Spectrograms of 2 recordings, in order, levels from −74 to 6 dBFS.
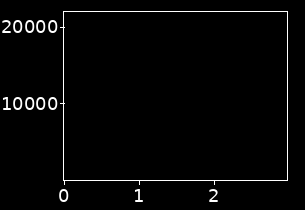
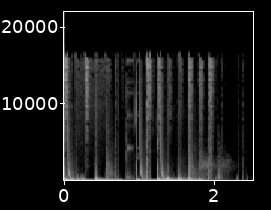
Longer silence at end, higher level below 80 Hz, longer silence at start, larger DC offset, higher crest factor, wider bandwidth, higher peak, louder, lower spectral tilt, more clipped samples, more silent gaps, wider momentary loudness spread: second, 0 s vs 0.55 s; second, under -90 dBFS vs -24 dBFS; about the same, 0.05 s vs 0 s; neither; about the same, 14 dB vs 18 dB; second, 11.5 kHz vs 17.5 kHz; second, -58 dBFS vs 0 dBFS; second, -69 LUFS vs -23 LUFS; second, -0.5 dB/octave vs -5.5 dB/octave; neither; neither; second, 0 LU vs 8 LU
